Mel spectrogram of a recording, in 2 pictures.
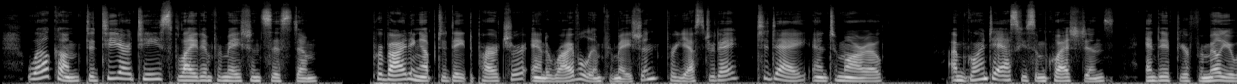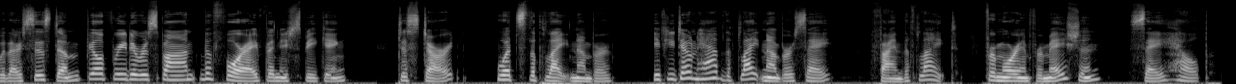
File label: IVR; TRT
